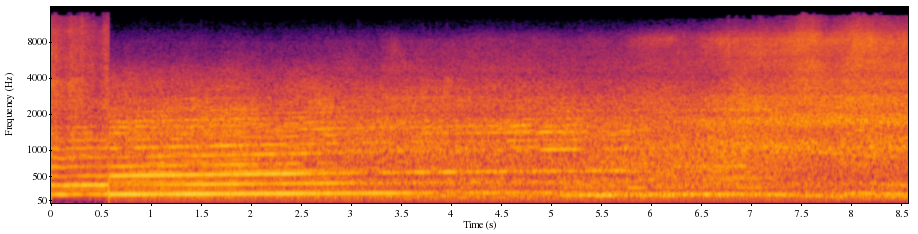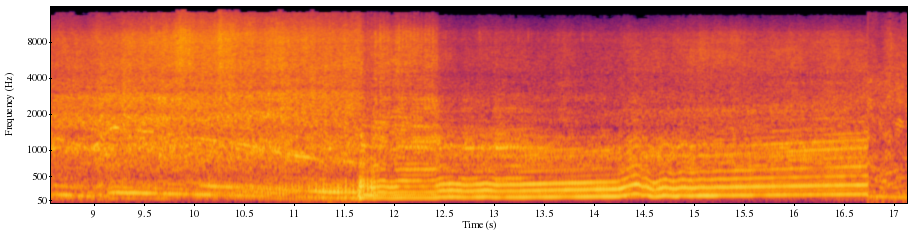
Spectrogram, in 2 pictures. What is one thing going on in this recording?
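A small car engine revs hard as the car races past, shifting gears.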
